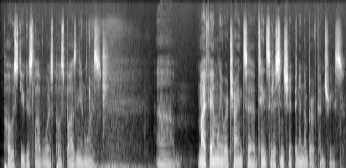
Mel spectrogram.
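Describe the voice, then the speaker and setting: Low, flat-voiced young man. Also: normal speed, breathy edge, no room sound. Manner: reflective, steady, explanatory. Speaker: guest. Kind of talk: casual interview talk.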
